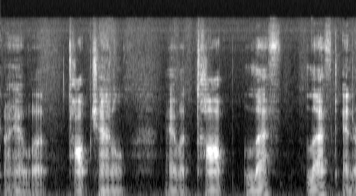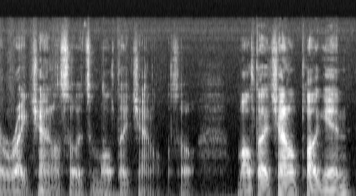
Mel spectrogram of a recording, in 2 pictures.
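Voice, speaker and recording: Male audio instructor, low voice, easygoing screencast walkthrough with filler words. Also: fairly bright tone. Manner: casual, explanatory, many ums and restarts. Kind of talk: screencast software tutorial.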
